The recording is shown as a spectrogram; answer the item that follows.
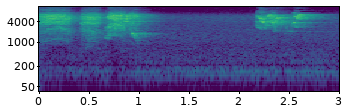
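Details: Caged long-tailed shrike producing loud rasping squawks, a quick series of harsh notes followed by a pause and another scratchy double burst, recorded indoors with a low background hum.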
